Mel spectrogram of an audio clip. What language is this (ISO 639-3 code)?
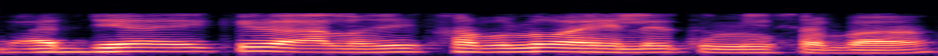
asm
